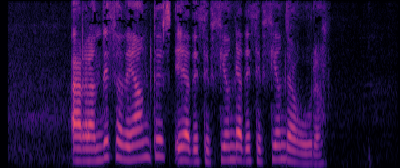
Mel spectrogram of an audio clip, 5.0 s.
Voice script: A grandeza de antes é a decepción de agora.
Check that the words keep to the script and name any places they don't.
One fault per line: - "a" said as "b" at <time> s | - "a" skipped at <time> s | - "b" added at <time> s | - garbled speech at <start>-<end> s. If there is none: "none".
- "a decepción" added at 3.0 s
